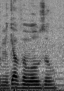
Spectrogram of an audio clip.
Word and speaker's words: Miguel Veloso: So right after that one, I'm going to make an offer for Miguel Veloso, that's how you say it in Portugal.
